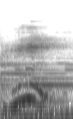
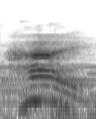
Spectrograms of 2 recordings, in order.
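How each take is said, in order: First: The vowel sounds like 'ee'. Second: The vowel sounds like 'eye'. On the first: The speaker calls it wrong. "masih saja kita temukan ada yang mengatakan he ya. This is wrong" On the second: The speaker calls it right. "Disempurnakan dengan kata-kata hi ya"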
